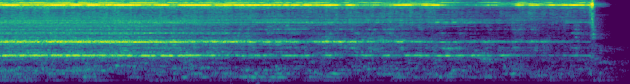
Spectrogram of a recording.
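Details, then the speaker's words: CNC Y slave-axis stepper motors taken off the chassis and run on their own: steady, clean high-pitched whine with even pitch and no rubbing or excess friction. They sound perfect compared with when mounted, ruling out the electronics. Normal stepper motor running. "now you guys got to hear exactly what those motors sound like that sounded perfect in comparison to when they were mounted on the chassis"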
